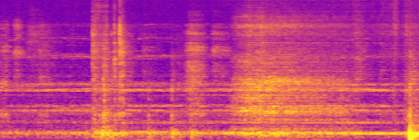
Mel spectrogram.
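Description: Horror film soundtrack: a sustained drone of held tones, with a hiss swelling in about halfway and the sound slowly growing louder.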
